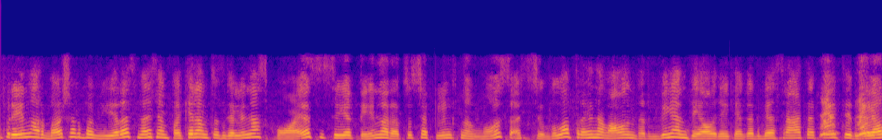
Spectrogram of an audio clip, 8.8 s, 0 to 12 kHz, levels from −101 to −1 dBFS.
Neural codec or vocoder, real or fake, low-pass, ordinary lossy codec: codec, 16 kHz, 4 kbps, FreqCodec, smaller model; fake; 7.2 kHz; AAC, 48 kbps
